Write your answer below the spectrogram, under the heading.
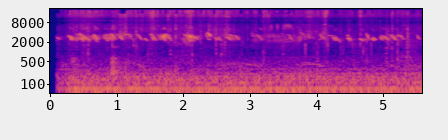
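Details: Coloured chickens with a hen, locally called murgi, giving rapid high chirps that dip downward, many overlapping peeps in a steady stream over a constant low rumbling hum.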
